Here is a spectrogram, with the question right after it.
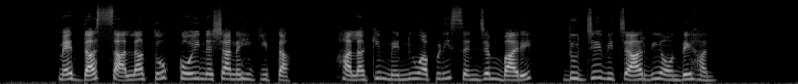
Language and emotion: Punjabi, fearful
